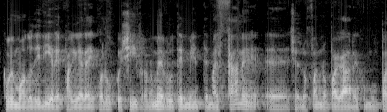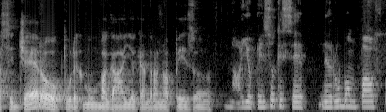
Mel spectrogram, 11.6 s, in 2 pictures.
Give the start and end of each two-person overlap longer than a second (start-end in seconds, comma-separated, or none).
none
